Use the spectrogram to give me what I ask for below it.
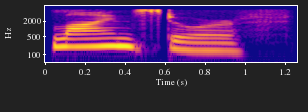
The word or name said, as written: Leinsdorf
